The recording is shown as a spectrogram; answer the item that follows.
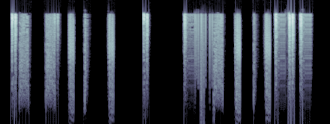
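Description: A noise sound effect: short, irregular bursts of scratchy, hissy noise broken by dead silence. The bursts come faster in the last second and a half.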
